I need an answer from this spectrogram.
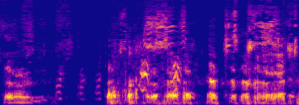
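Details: Wild boar piglet caught by a girl, with a wild pig attacking: a run of short, rough grunting calls after a brief quiet gap, mixed with excited human voices.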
